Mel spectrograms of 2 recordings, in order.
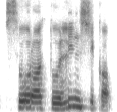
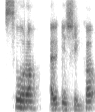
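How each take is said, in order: First: The first word ends in t, linked into tul. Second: The first word ends in h before al-insyiqaq. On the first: The speaker calls it right. "Kita kena sebut suratul insyiqaq" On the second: The speaker calls it wrong.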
